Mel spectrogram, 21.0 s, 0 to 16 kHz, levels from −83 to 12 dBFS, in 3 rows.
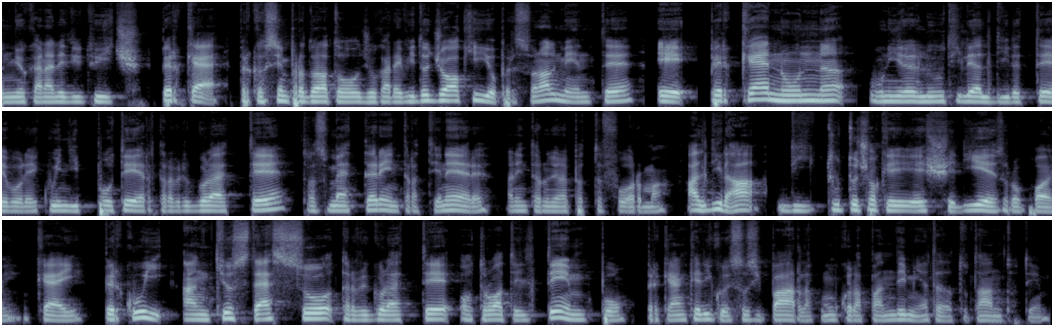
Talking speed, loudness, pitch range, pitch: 195 wpm, -18 LUFS, 125-145 Hz, 135 Hz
